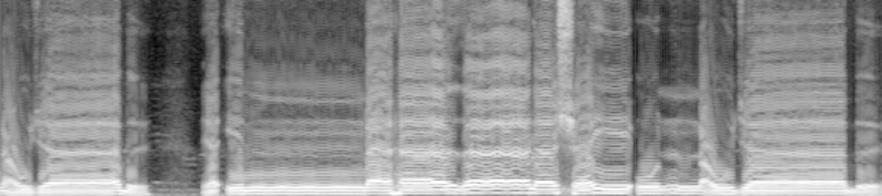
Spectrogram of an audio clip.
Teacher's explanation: kesalahan di dalam membaca qalqalah ini adalah tidak memantulkan huruf qalqalahnya, yaitu di sini huruf ba. Misalkan ujab, harusnya dipantulkan ujab, ya.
